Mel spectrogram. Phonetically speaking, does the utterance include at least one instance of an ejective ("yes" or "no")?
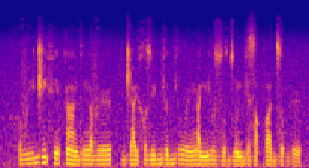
no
